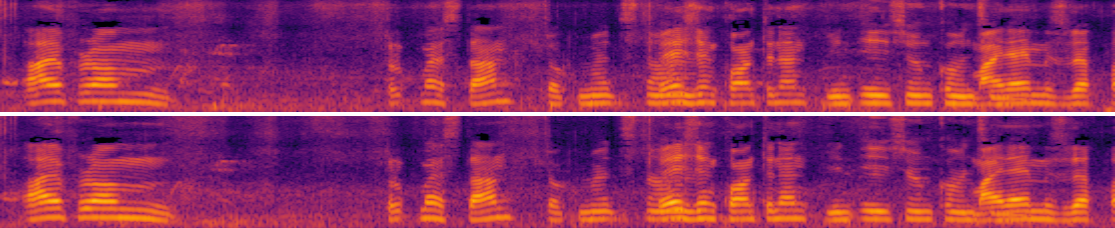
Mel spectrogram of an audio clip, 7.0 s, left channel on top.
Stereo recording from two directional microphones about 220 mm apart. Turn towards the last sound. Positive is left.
turn(degrees=-10)  # may be behind; listen again after turning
